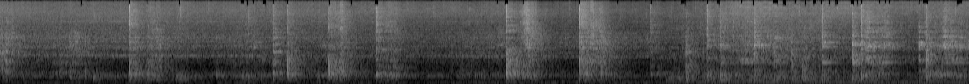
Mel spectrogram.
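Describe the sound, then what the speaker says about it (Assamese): Vegetables seasoned with salt and turmeric are stirred and fried in oil in a pan: a steady sizzle broken by repeated scraping strokes of a utensil against the pan, fairly close. "সবজিখিনি দি এনেদৰে ভালদৰে লৰাই থাকিব মই দেখুৱাৰ ধৰণে অলপ সময় ভাজি ল'ব"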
